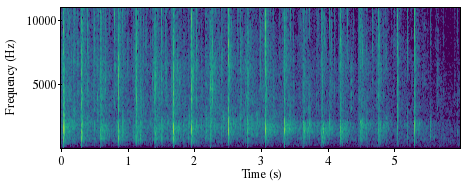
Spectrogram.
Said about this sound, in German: Applaus!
